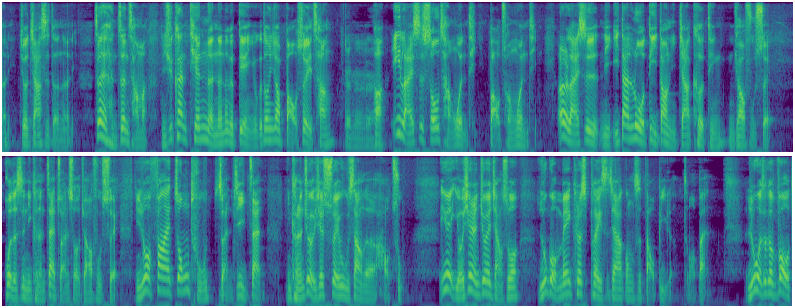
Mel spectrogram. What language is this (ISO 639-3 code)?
zho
